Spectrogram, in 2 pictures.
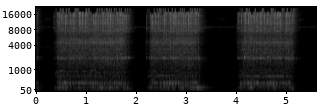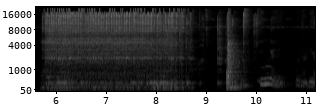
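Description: Sewing machine stitching a blouse neckline, close steady whirring runs in four stretches with short stops, followed by someone speaking at the end.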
